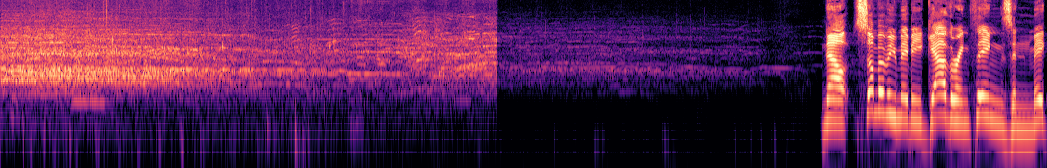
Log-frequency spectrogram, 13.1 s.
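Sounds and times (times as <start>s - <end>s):
large audience applause and cheering: 0.0s - 10.2s
speech: 10.3s - 13.0s.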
